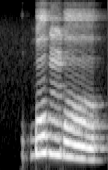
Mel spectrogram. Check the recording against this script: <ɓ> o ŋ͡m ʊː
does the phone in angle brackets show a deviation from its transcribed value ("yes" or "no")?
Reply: no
